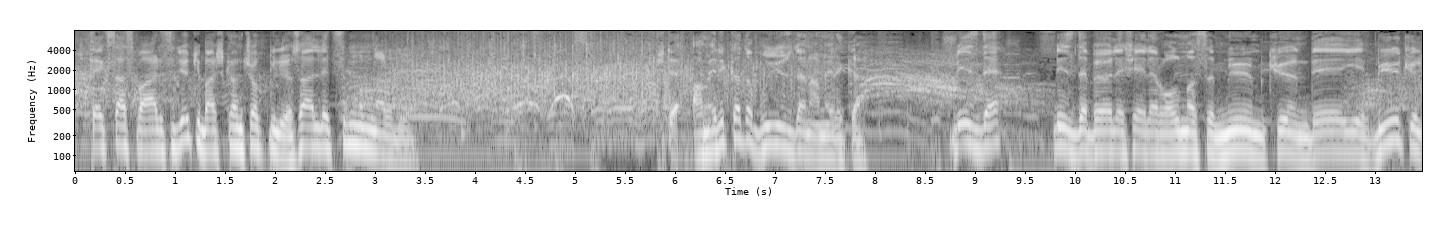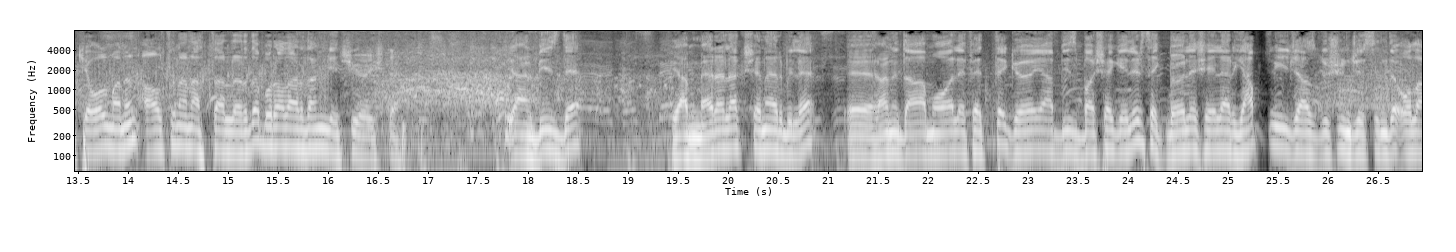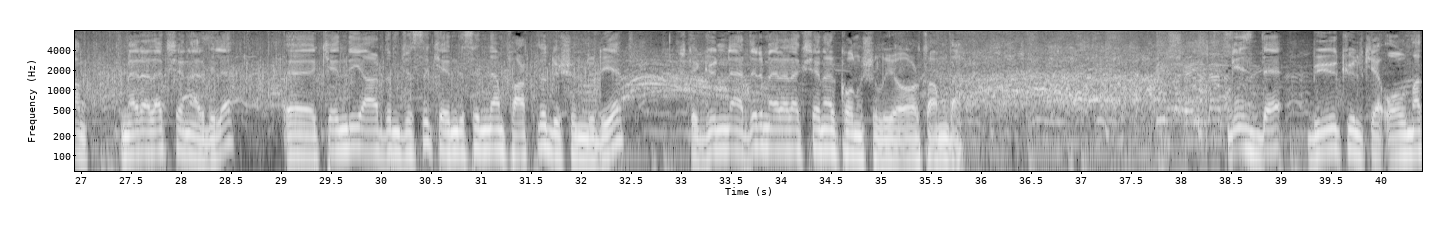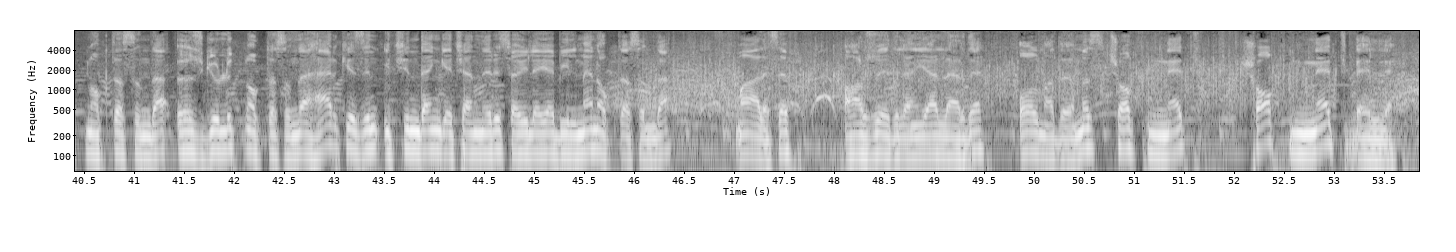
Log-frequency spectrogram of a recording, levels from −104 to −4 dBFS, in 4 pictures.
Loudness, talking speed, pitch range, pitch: -17 LUFS, 105 wpm, 105-125 Hz, 115 Hz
